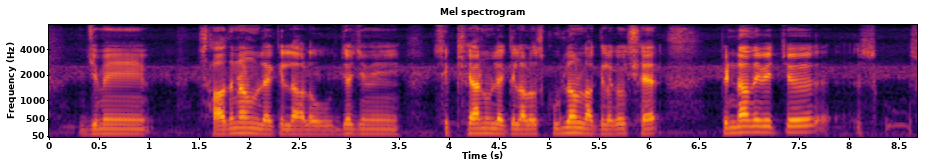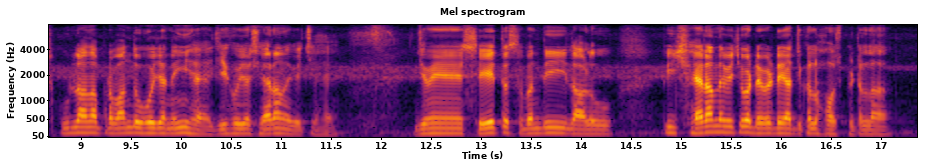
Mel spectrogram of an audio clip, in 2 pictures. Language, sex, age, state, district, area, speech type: Punjabi, male, 30-45, Punjab, Bathinda, rural, spontaneous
